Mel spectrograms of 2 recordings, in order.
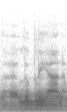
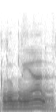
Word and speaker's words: Ljubljana: And I said, oh, that sounds like Ljubljana, so I should go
